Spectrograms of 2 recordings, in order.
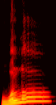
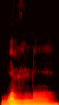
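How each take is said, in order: First: It is said high and rising, surprised. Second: It is said calmly in a natural tone. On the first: The speaker is reacting with surprise. "you are surprised. The word becomes a reaction in tone high rising" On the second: The speaker is being honest and sincere. "The word softens the truth in tone, natural"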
